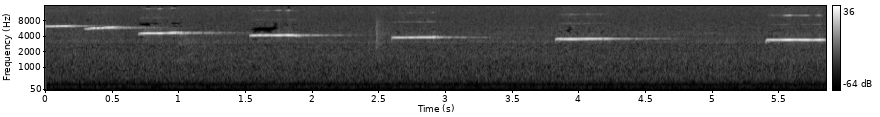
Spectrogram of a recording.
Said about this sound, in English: The scaly-breasted wren lives in Central and South America and has a lengthy song of whistled notes separated by pauses.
